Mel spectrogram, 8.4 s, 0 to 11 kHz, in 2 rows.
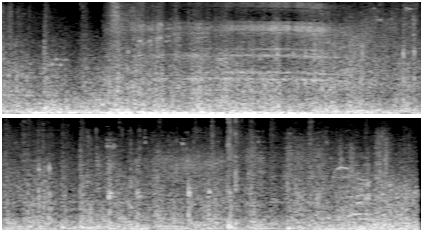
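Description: Horse hooves clip-clopping while riding in the Horizon Zero Dawn video game on PS4, a continuous dense galloping patter under loud game noise, with a player talking over it.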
